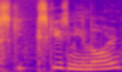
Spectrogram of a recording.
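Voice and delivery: hesitant, halting, awkward, stumbling way of speaking. Imagining speaking up to the Lord in the moment: awkward Martha voice. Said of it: "how awkward it was for her".

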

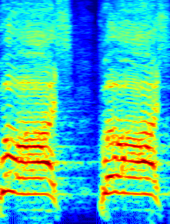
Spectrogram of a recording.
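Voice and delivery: loud, high-pitched shout.

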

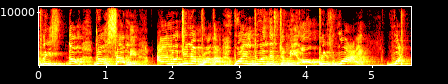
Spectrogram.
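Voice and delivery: repeated, desperate, begging tone. Imagining Joseph as he is sold by his brothers: acting out pleading for dear life. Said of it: "pleading for dear life".

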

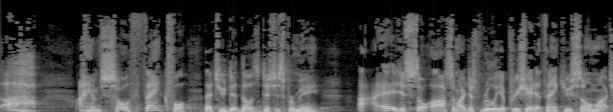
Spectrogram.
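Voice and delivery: put-on, oozing, gushing grateful tone. Acting out a tired mom thanking her child for the dishes: imitating a mom oozing thankfulness. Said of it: "she just oozes with thankfulness".

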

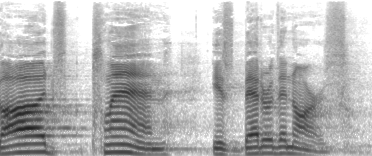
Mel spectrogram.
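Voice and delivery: very slow, clear, deliberate enunciation, each word drawn out. Addressing a shy audience, delivering point number two very slow and clear. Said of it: "I am going to say this slow and clear".

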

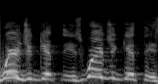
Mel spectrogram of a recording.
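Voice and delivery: high-pitched, interrogating, grilling dad voice. Retelling a commercial dad questioning his son about cigarettes: imitating grilling. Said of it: "grilling his son".

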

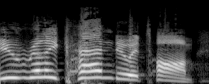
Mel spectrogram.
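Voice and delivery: mock high-pitched forceful yell. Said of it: "she was forceful with that".

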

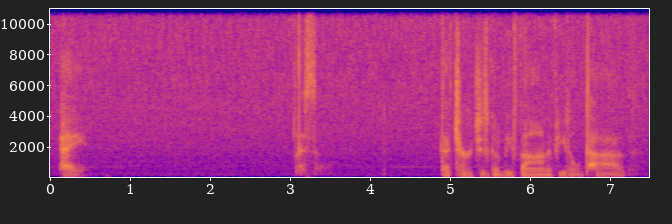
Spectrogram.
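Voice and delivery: hushed whisper, very quiet, barely audible. Voicing sin telling someone they need not tithe, whispered. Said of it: "So sin would sound like this. Sin would say, whispering".

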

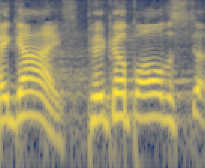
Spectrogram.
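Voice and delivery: very loud, booming, authoritative male voice. Retelling ordering the guys to pick up all the stuff, retelling an authoritative male voice. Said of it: "that authoritative voice".

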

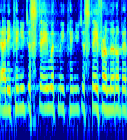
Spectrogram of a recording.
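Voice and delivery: put-on crying child voice. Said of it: "he cried like that".

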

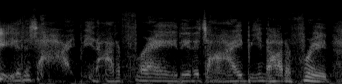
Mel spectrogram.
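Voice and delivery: very quiet, near-silent, mouthed-out words. Retelling a story, a mom on the front row prompting: imitating quiet mouthing. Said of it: "she's mouthing quietly".

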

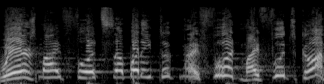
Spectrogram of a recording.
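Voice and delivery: put-on very high, loud, babyish screams of pain. Retelling lying on the ground with a broken ankle: imitating own past screaming. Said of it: "I started screaming".

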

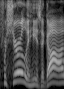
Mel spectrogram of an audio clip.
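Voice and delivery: play-acted, high, taunting, sarcastic, mocking jeer. Retelling a taunt to prophets shouting louder and louder: imitating Elijah's sarcastic mocking. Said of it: "He's mocking him at this point".

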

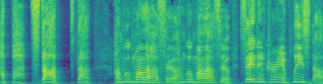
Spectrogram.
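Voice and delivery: high, urgent, begging pleading tone. Retelling the time of pleading with a father in a waiting room: imitating pleading with dad. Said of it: "Korean speaking and pleading".

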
